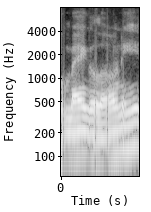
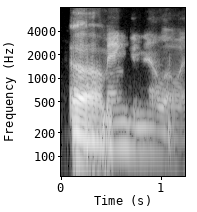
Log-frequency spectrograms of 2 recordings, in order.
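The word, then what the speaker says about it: Manganiello: has a foreword from Joe Mangaloni in the front. Manganello, isn't it? No, I like Mangaloni. My version. No, I'm playing. I said it wrong.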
